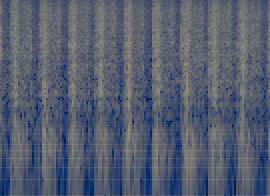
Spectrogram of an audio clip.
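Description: A two-inch paint brush working oil paint against a stretched canvas in quick, soft repeated strokes, about four a second.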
